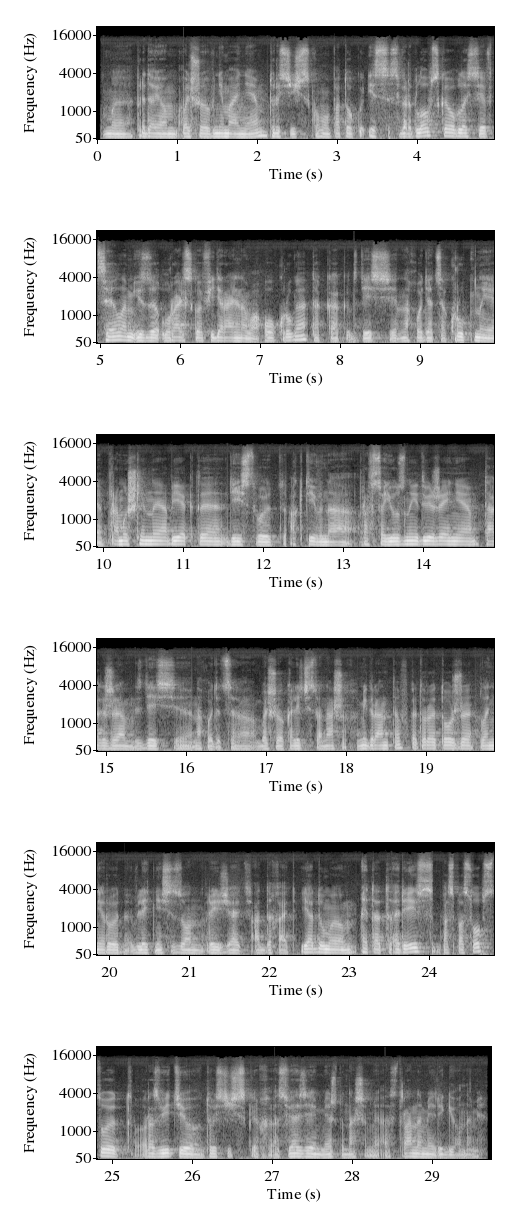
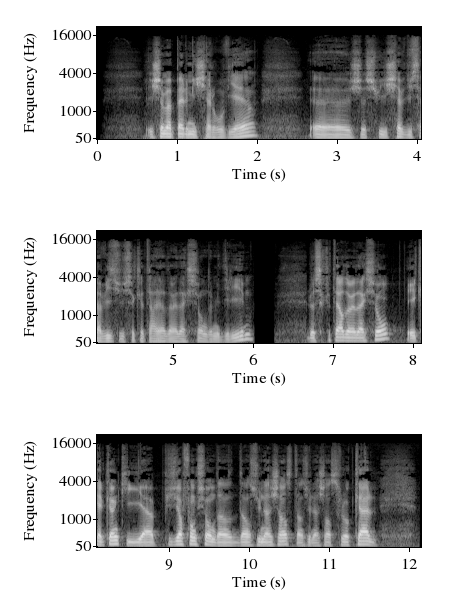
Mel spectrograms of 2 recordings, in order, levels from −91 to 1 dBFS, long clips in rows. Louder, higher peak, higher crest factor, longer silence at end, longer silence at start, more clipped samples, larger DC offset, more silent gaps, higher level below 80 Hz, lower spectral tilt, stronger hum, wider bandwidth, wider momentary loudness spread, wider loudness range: first, -14 LUFS vs -20 LUFS; about the same, 0 dBFS vs 0 dBFS; second, 14 dB vs 20 dB; about the same, 0.05 s vs 0.1 s; second, 0.05 s vs 0.6 s; neither; neither; second, none vs 6.03-6.26 s; first, -38 dBFS vs -44 dBFS; about the same, -4.5 dB/octave vs -5.5 dB/octave; neither; about the same, 15.5 kHz vs 16 kHz; about the same, 6 LU vs 8 LU; about the same, 3 LU vs 5 LU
